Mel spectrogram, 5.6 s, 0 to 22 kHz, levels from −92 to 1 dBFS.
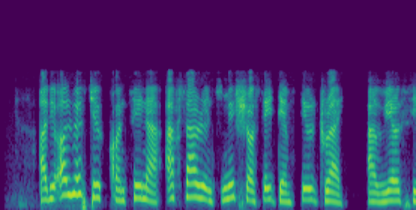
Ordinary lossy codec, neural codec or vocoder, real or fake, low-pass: none; codec, 16 kHz, 4 kbps, FunCodec, trained on Chinese and English, 50 frames a second; fake; 5.4 kHz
